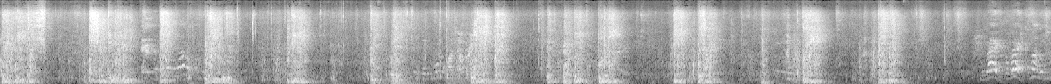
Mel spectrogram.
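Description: Repeated heavy thuds of judoka landing on judo mats, about one every second or two, in a large hall with some echo.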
